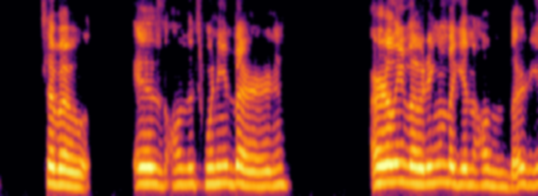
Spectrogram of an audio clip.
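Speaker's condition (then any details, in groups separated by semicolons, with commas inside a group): Cerebral palsy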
